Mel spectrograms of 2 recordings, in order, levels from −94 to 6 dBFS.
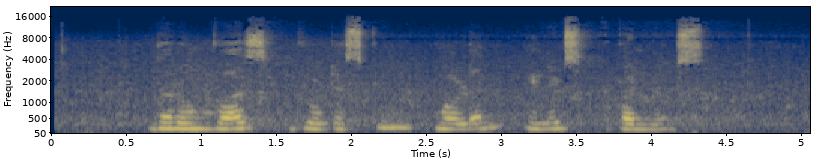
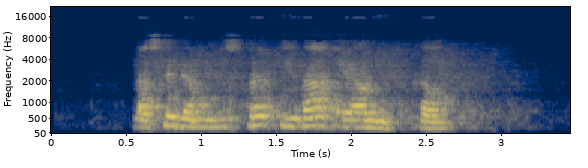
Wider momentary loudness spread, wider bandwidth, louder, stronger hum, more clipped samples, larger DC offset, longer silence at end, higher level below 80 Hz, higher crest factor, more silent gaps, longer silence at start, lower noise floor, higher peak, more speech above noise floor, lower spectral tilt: first, 10 LU vs 6 LU; first, 15.5 kHz vs 8 kHz; second, -21 LUFS vs -15 LUFS; neither; neither; neither; second, 0.15 s vs 0.7 s; first, -56 dBFS vs -70 dBFS; about the same, 18 dB vs 14 dB; neither; second, 0.2 s vs 0.55 s; second, -47 dBFS vs -72 dBFS; about the same, -4 dBFS vs -2 dBFS; second, 26 dB vs 57 dB; second, -4.5 dB/octave vs -6 dB/octave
